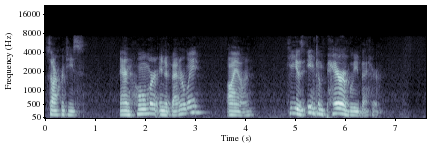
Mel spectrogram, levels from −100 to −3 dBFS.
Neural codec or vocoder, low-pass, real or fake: codec, 16 kHz, 4 kbps, FunCodec, trained on Chinese and English, 50 frames a second; 7.2 kHz; fake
